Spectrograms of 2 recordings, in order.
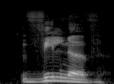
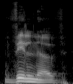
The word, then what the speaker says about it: Villeneuve: Villeneuve. Villeneuve.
